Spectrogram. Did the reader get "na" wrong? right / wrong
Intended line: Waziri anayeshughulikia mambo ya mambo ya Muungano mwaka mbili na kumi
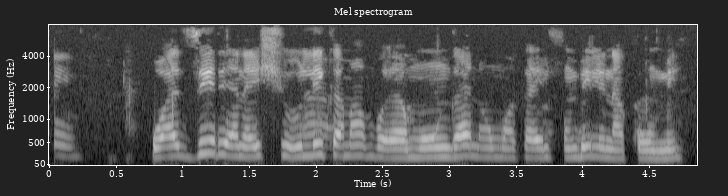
right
